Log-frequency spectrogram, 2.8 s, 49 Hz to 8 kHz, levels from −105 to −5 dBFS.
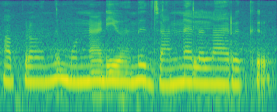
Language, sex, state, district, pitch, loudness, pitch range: Tamil, female, Tamil Nadu, Kanyakumari, 190 Hz, -15 LUFS, 175-195 Hz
